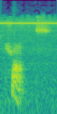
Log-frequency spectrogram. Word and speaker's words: trente: 30, 30, which is trente. Trente. Trente. I don't know, is there an example? Trente, that's a French word. But trente, yes, trente. One syllable, trente. So not trente, trente.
